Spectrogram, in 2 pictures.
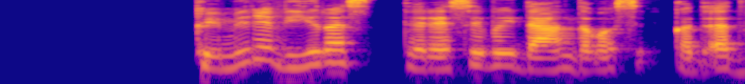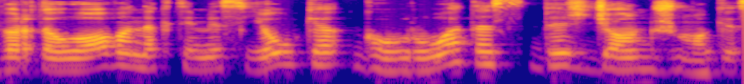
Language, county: Lithuanian, Vilnius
